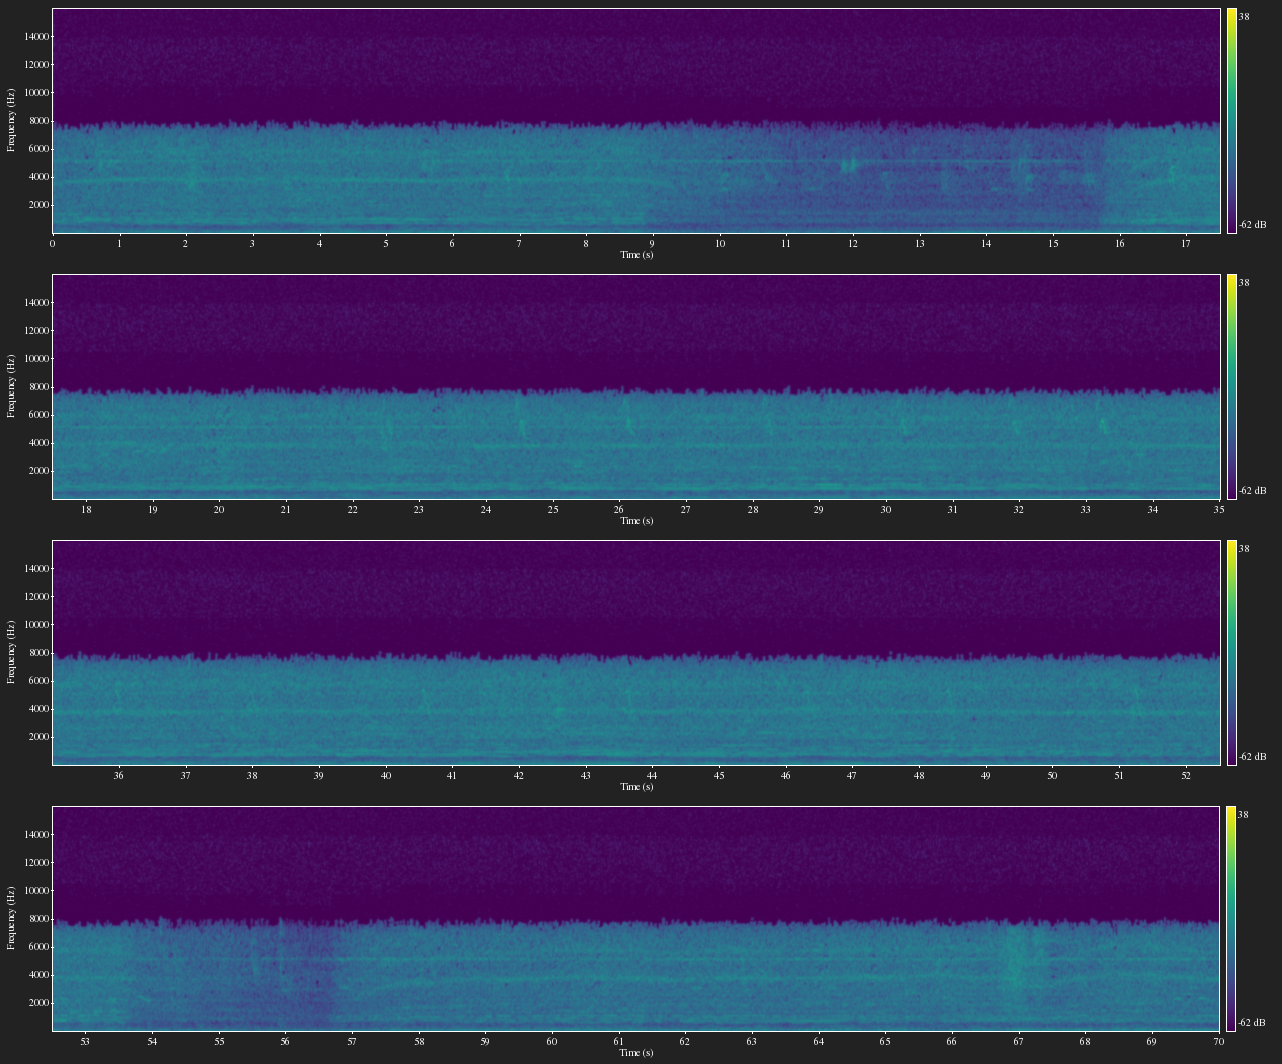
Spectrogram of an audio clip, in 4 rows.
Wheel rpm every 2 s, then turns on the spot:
0, 0, 0, 0, 0, 0, 0, 0, 0, 0, 0, 0, 0, 0, 0, 0, 0, 0, 0, 0, 0, 0, 0, 0, 0, 0, 0, 0, 0, 0, 0, 0, 0, 0, 0.
none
